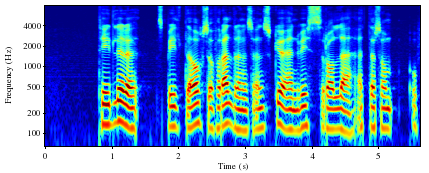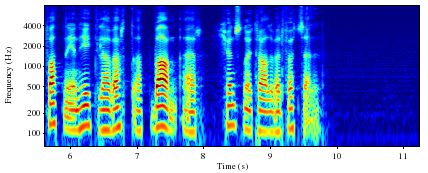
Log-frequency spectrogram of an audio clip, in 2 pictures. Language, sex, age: Norwegian, male, 25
